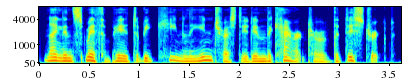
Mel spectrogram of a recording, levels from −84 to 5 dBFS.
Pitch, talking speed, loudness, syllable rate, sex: 145 Hz, 215 wpm, -20 LUFS, 6.6 syllables/s, male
